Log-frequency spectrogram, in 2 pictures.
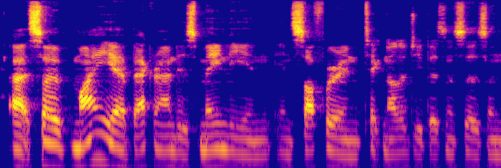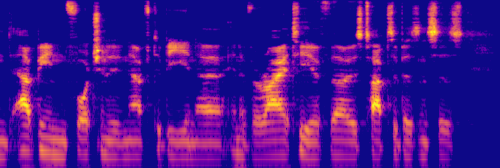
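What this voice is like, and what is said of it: South African accent. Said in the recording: “You can probably tell from the accent, I did not grow up in Kansas. So I was based in South Africa”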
